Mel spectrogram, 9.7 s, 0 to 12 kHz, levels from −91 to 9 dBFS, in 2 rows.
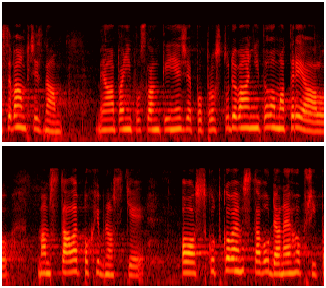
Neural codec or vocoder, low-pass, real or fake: none; 7.2 kHz; real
